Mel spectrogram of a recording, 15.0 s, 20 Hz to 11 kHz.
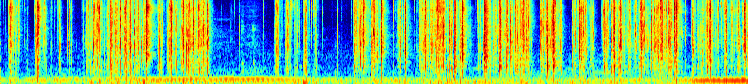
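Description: Fingertips twist the layers of a small, solid plastic 3x3 Rubik's cube in quick bursts of bright, dry plastic clicking and rattling. The turning pauses briefly in the middle, leaving a quieter stretch, and a faint low steady hum sits underneath throughout.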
